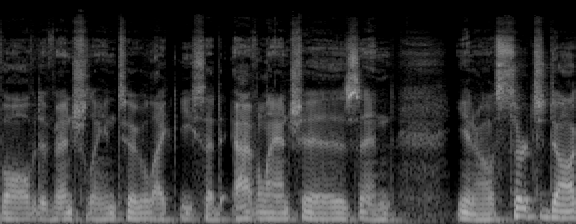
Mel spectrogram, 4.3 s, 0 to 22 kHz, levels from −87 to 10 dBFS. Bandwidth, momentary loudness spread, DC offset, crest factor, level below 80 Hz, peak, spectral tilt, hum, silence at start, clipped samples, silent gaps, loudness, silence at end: 16.5 kHz; 7 LU; under 0.1%; 18 dB; -52 dBFS; -10 dBFS; -4.5 dB/octave; none; 0 s; under 0.1%; none; -28 LUFS; 0 s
